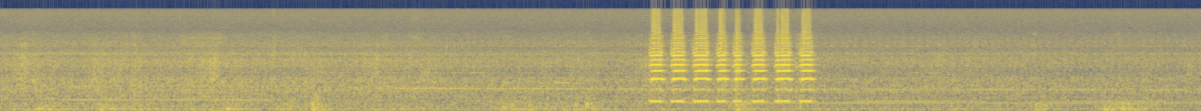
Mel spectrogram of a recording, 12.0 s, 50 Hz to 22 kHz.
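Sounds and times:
truck road and engine noise: 0:00.0 - 0:12.0.

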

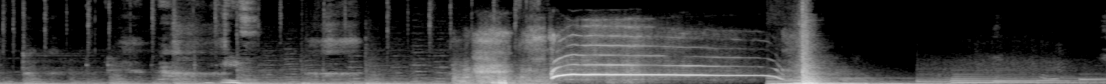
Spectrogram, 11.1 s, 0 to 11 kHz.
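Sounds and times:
deep boom hit: 0:07.7 - 0:09.7.

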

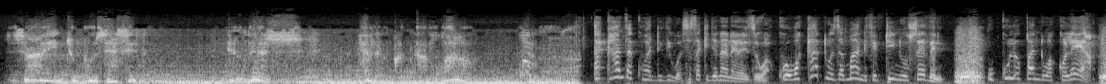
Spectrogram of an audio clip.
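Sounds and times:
loud deep rumble: 0:00.0 - 0:05.8
growl-like vocal sounds: 0:05.2 - 0:05.8.

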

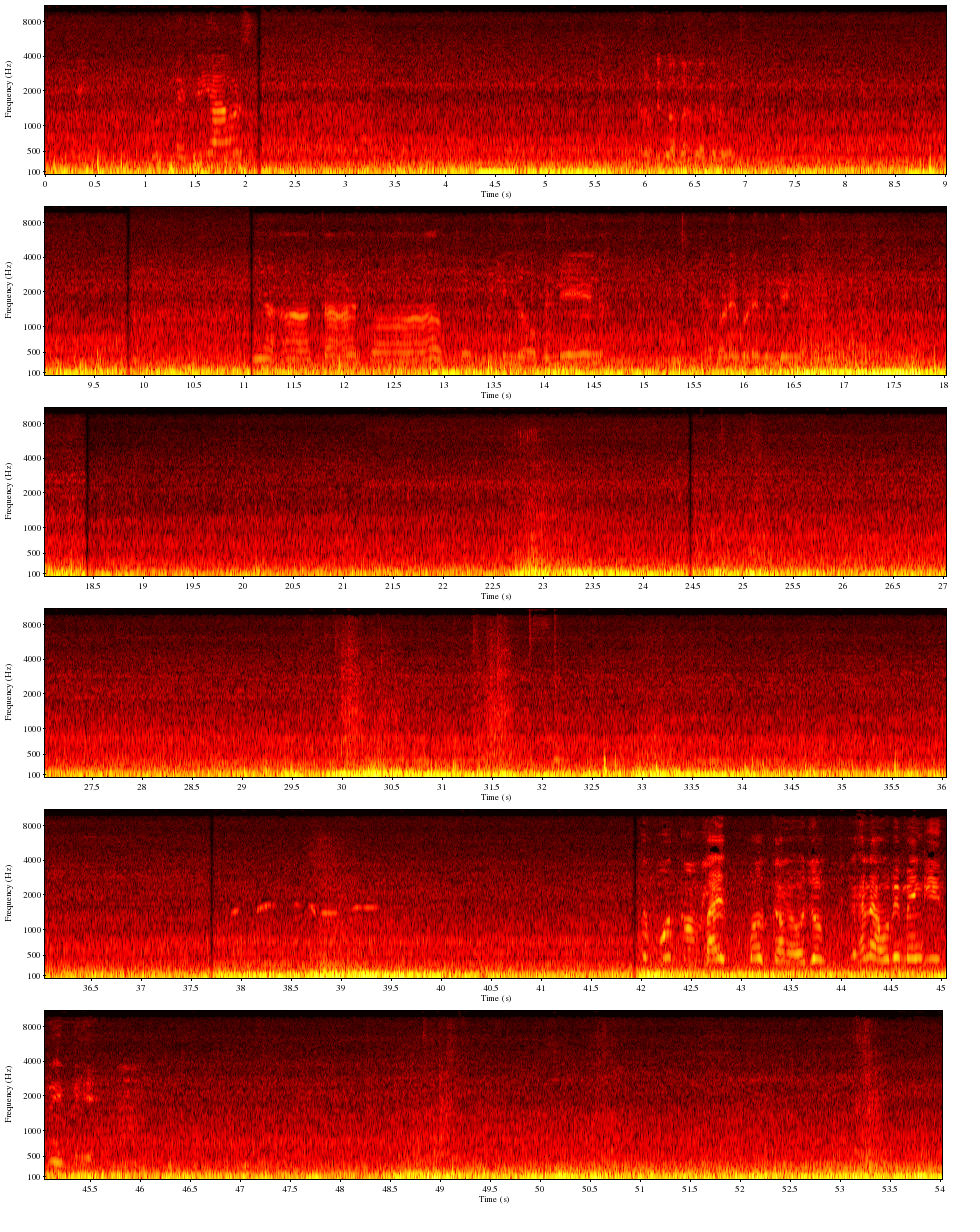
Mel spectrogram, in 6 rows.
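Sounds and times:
car engine rumble from inside cabin: 0:00.0 - 0:54.0.

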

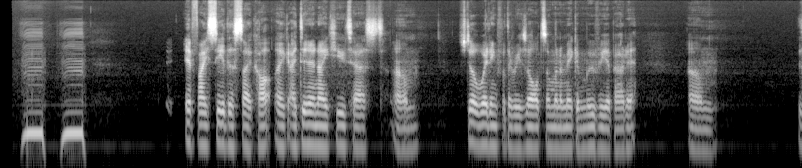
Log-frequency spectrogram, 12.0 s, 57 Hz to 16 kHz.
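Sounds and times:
short low electronic beeps: 0:00.3 - 0:01.3.

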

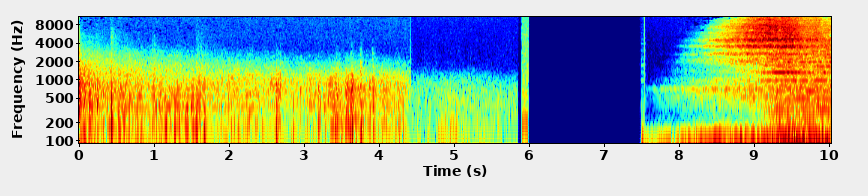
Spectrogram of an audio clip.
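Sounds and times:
low thunder-like rumble: 0:00.0 - 0:05.9.

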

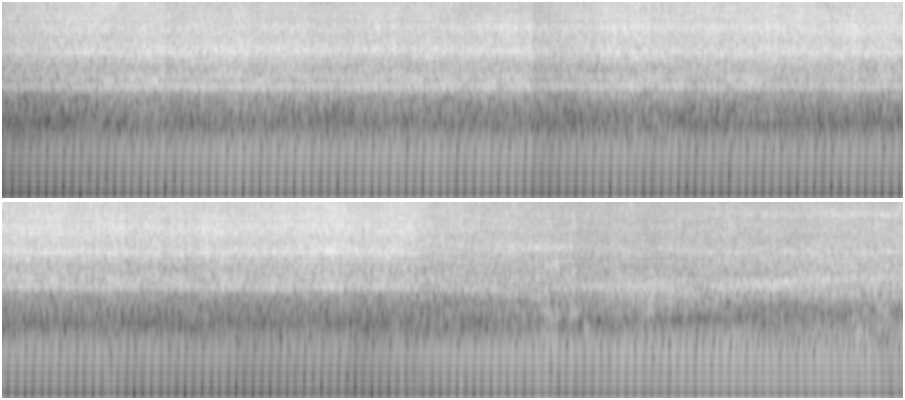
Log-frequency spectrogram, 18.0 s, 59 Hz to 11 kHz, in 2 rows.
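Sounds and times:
pressure washer engine drone: 0:00.0 - 0:18.0.

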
